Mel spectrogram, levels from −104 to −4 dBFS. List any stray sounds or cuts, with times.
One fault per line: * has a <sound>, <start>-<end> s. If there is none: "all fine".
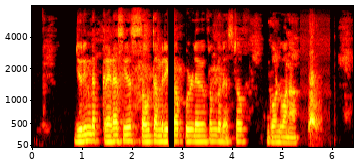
* has a dropout, 2.7-2.8 s
* has a bark, 5.5-5.8 s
